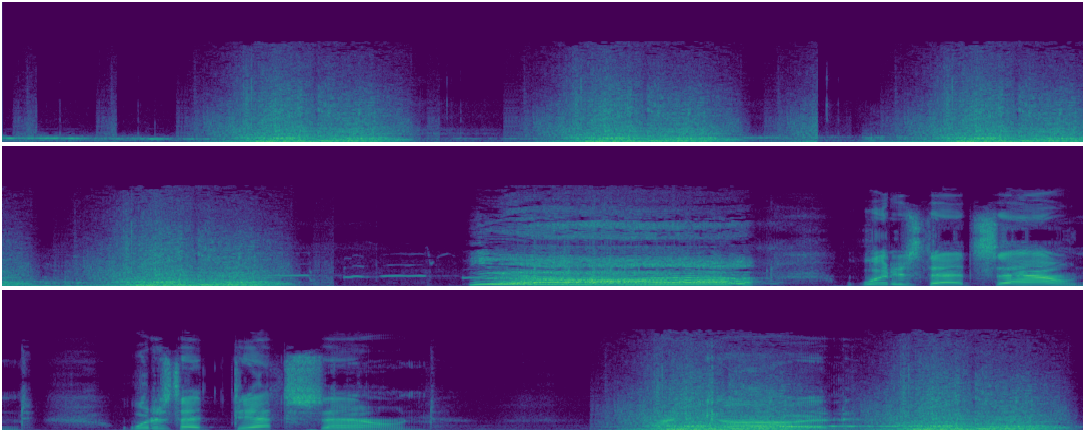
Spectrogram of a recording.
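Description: A big cat snarls and roars as it attacks.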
